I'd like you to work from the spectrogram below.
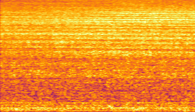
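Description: An airbrush sprays paint in a smooth, even stream, a steady close hiss that holds without break or sputter and with no talking.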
